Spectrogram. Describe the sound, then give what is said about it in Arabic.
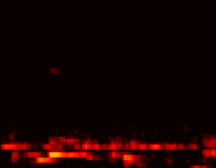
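A phone ringing during a live broadcast: thin, high electronic tones that warble and shift in short phrases, heard on their own against silence. “على فكره من فضلكم التليفون يعني برضو اذكر كل مره معلش انا اسفه، هنا في بث مباشر بيخرج”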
